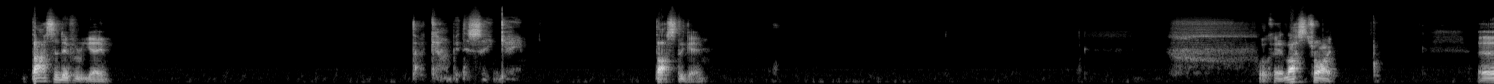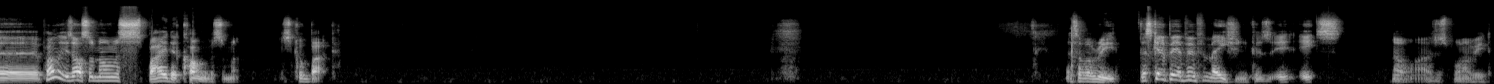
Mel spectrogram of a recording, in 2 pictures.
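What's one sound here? A man talks in short bursts, close to a microphone.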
